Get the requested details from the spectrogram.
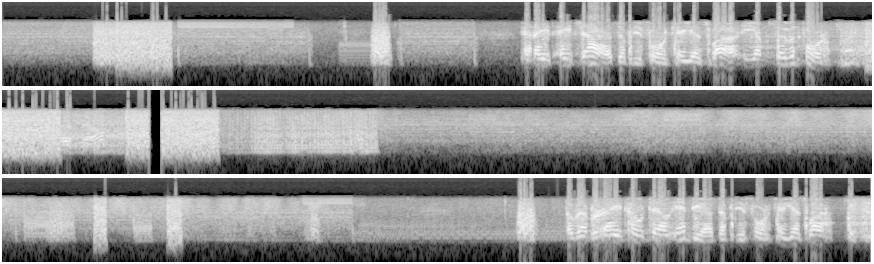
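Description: A radio receiver hisses with static and crackles between transmissions.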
